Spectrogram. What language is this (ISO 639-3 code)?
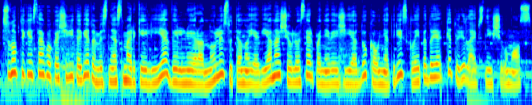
lit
